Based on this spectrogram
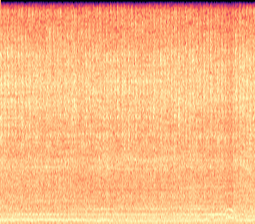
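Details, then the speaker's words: Small two-stroke blower started indoors with fuel newly drawn in: revs up and holds a steady, clean buzz without sputtering; normal running. "woo working now I say it's working"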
